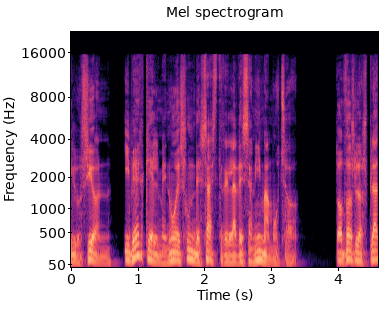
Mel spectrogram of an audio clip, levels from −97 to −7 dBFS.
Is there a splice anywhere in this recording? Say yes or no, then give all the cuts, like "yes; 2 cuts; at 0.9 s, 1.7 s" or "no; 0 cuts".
no; 0 cuts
